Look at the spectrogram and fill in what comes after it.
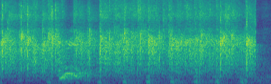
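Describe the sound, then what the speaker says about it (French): Applause from a church congregation at a gathering, steady dense clapping with some voices mixed in, cutting off abruptly near the end. "Donc ceux qui ont lu là, applaudissez pour eux"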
